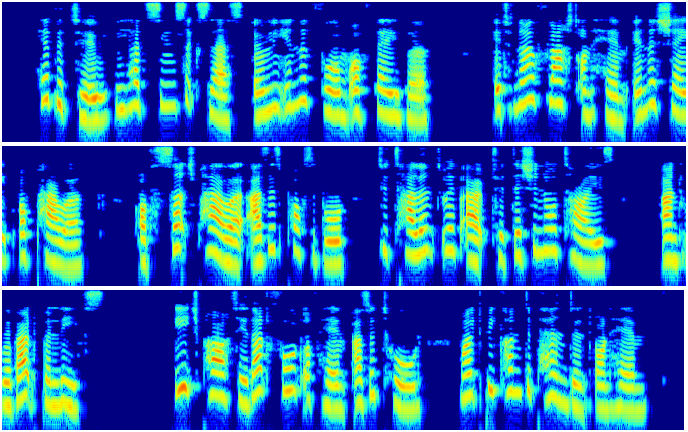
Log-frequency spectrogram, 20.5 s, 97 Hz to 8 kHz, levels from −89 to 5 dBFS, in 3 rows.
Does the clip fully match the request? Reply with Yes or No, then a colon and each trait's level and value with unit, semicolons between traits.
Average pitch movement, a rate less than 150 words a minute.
No: wide, 5.9 semitones; average, 140 wpm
